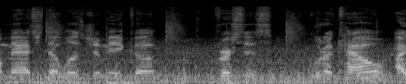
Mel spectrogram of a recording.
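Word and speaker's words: Curaçao: Jamaica and Curacao are coming up.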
